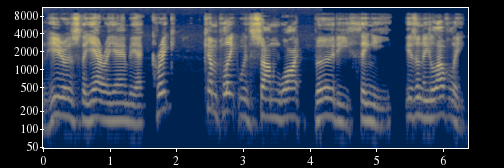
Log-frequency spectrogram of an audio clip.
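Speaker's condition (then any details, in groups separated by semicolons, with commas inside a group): No condition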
